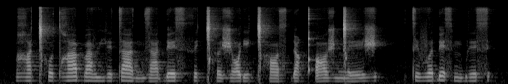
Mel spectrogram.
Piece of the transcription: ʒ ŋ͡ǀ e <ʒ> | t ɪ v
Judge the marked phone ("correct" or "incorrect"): correct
